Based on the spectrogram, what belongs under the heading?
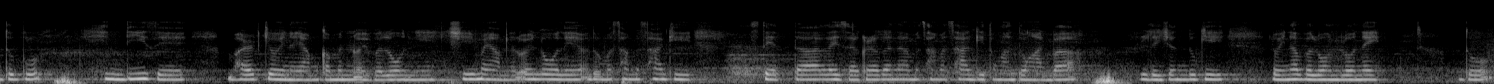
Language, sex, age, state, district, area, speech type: Manipuri, female, 18-30, Manipur, Imphal West, rural, spontaneous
